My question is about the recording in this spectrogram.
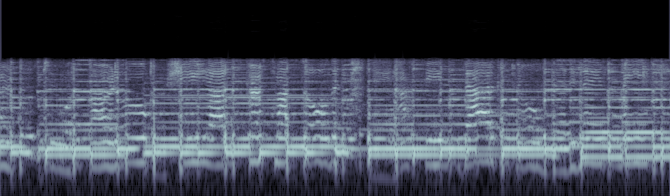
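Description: Ukulele strummed in a steady rhythm, the chord changing every two to three seconds.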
